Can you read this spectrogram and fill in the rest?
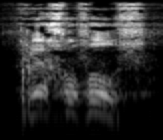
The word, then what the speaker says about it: Rehoboth: And he said, for now the Lord, I'm going to say it the way it's supposed to be said. – Rehoboth.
